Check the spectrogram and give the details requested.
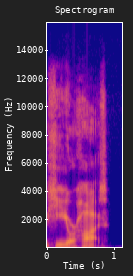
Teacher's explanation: The sources call it the voiceless vowel consonant, and that's literally what it is. H isn't really its own sound. It's just voiceless breath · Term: H sound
